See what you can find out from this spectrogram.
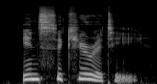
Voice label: "insecurity", voice spelling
